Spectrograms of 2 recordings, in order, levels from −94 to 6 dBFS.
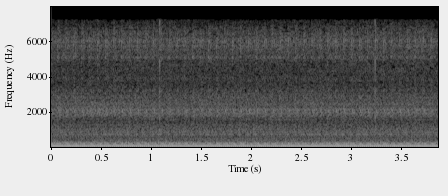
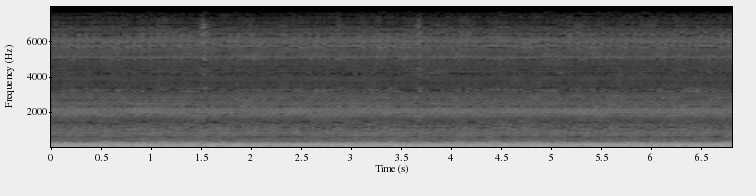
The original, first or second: first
